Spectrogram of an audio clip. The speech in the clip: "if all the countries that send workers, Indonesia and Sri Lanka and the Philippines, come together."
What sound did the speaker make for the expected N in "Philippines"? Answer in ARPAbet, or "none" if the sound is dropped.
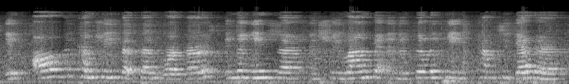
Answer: none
